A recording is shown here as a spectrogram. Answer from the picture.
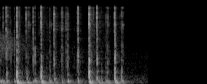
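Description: Keyboard-typing sound effect: a quick run of sharp key clicks, roughly eight a second, that stops suddenly about one and a half seconds in.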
